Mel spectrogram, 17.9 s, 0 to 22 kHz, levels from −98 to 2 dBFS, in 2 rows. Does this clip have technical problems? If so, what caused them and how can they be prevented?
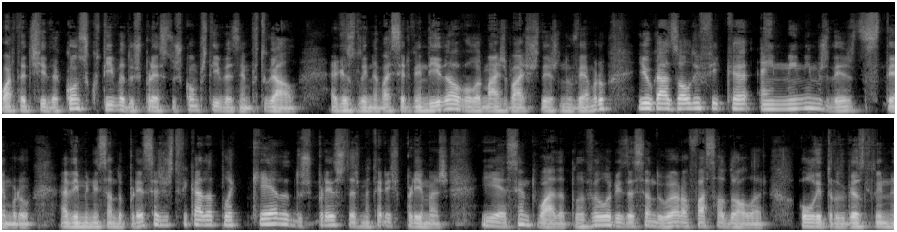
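No, no technical faults detected.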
